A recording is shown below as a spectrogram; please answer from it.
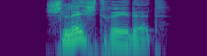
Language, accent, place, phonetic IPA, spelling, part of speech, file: German, Germany, Berlin, [ˈʃlɛçtˌʁeːdət], schlechtredet, verb, De-schlechtredet.ogg
- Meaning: inflection of schlechtreden: 1. third-person singular dependent present 2. second-person plural dependent present 3. second-person plural dependent subjunctive I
